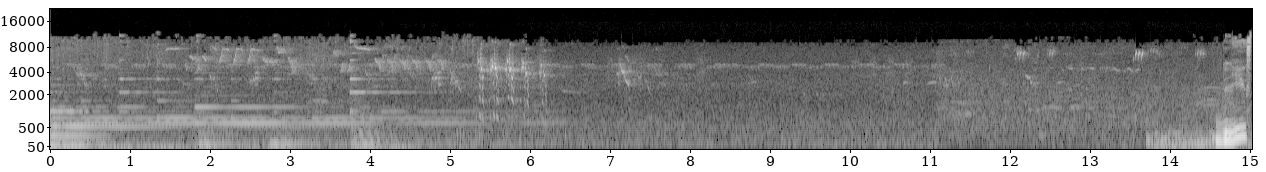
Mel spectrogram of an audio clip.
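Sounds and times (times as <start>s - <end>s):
birds chirping: 0.0s - 6.6s, 12.0s - 15.0s
low hiss: 0.0s - 15.0s.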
